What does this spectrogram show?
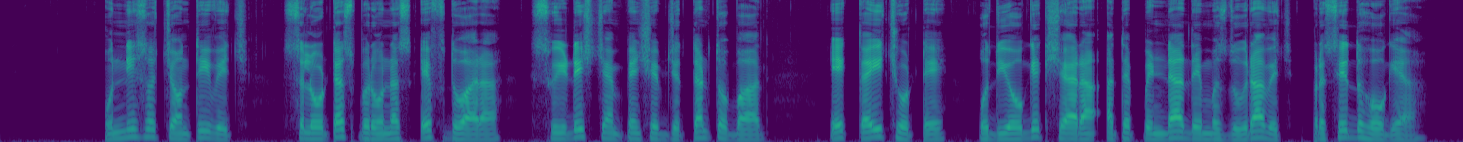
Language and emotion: Punjabi, neutral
